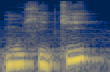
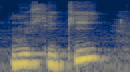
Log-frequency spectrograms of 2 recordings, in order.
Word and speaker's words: μουσική: Par exemple, musiki, musique, musiki, c'est l'accent sur la dernière syllabe.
